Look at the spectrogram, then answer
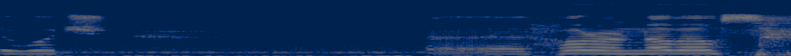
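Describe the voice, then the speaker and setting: Noticeable background noise sits behind a speaker with a non-native accent who talks at a very slow pace. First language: not English. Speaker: game streamer. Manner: halting.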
